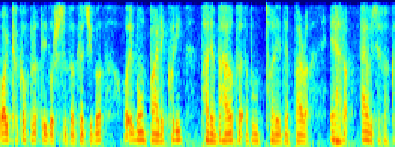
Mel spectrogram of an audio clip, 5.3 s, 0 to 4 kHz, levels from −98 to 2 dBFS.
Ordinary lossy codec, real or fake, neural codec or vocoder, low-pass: none; fake; codec, 16 kHz in and 24 kHz out, 0.8 kbps, FocalCodec, streaming, 65536 codes; 3.6 kHz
